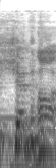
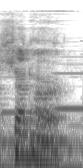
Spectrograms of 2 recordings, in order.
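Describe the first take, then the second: First: The last syllable ends without an r sound. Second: The last syllable ends with an r sound. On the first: The speaker calls it right. "Just say Shenhe" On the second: The speaker calls it wrong. "and not Shenher"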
